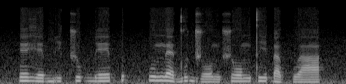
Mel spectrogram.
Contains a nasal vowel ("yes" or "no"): no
